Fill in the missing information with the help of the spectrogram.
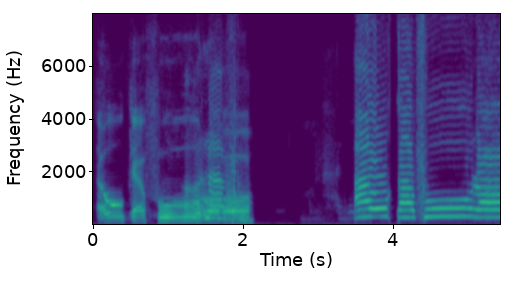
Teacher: ro-nya panjangin kayak dua harokat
